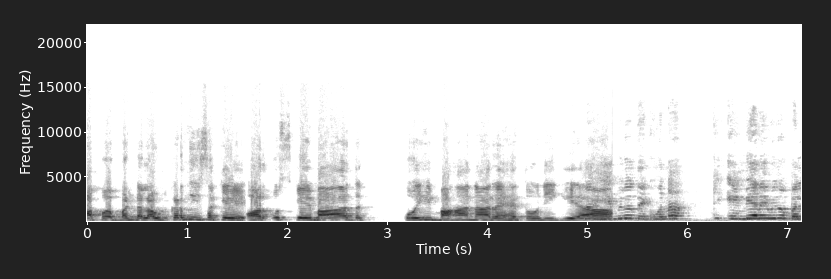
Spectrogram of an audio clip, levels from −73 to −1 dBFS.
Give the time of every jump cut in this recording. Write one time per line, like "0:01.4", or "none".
0:05.3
